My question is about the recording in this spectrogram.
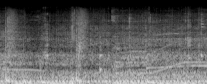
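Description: Small motorcycle engine running steadily while riding over a rough, potholed road, with knocks from the bumps.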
